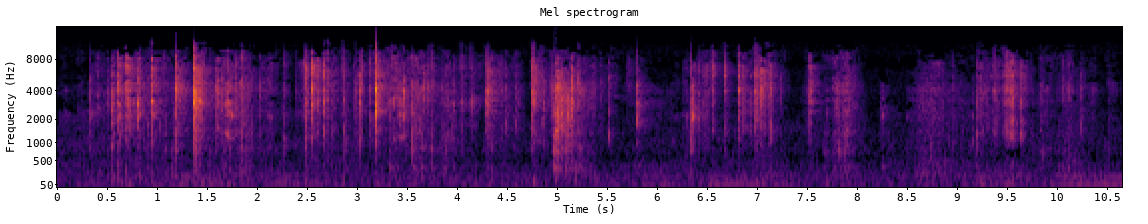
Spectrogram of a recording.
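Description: A steel utility-knife blade shaves and cuts thin curls and flakes from the edge of a solid, dry green soap bar held in the hand. The strokes make crisp, bright scraping and cutting sounds with short, snappy clicks that die away almost at once over a faint low hum. They come in uneven bursts throughout the clip.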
